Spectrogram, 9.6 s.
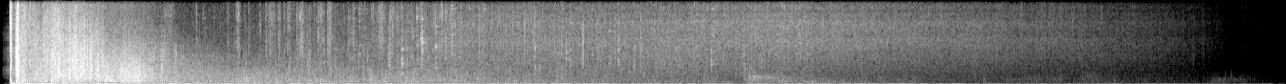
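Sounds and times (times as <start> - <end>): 
detonation: 0.1 - 7.9.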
